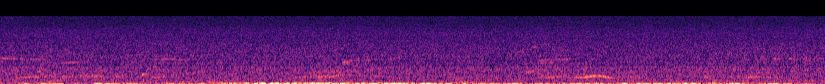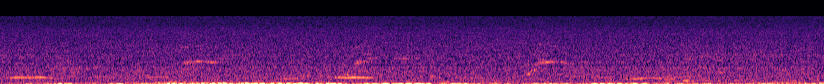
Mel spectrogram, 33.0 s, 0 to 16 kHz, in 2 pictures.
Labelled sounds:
0.0	0.3	humpback whale, 1.1 to 1.3 kHz
1.2	1.5	humpback whale, 0.93 to 0.99 kHz
6.8	7.1	humpback whale, 0.86 to 1.1 kHz
10.7	11.0	humpback whale, 0.86 to 1.1 kHz
20.2	20.8	humpback whale, 0.86 to 1.1 kHz
23.6	23.9	humpback whale, 0.83 to 1.1 kHz
24.5	24.7	humpback whale, 1.1 to 1.2 kHz
27.2	27.6	humpback whale, 0.80 to 1.1 kHz

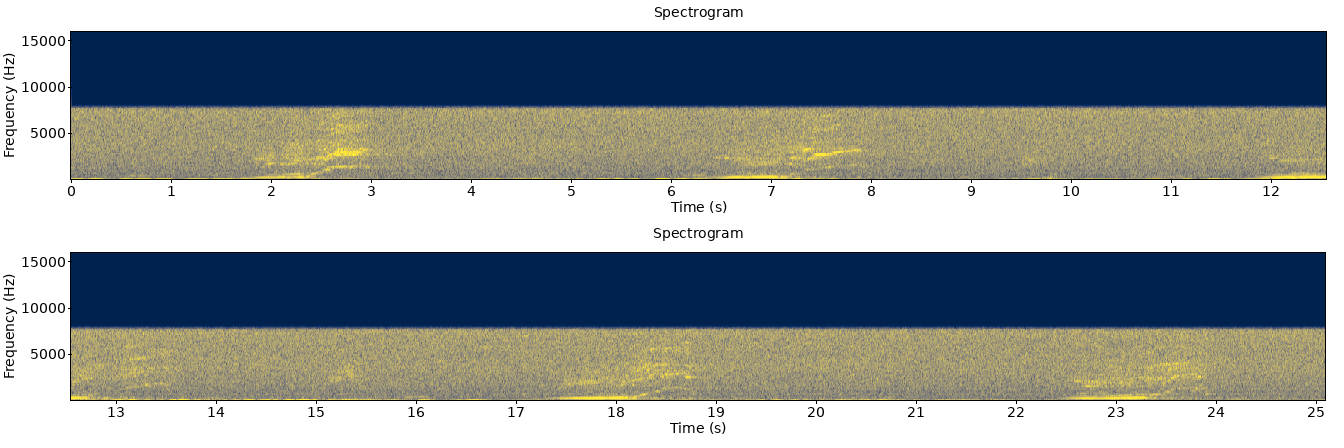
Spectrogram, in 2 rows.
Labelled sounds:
1.9	3.0	humpback whale, 1.2 to 3.4 kHz
7.1	8.0	humpback whale, 1.2 to 3.6 kHz
13.0	13.5	humpback whale, 1.4 to 3.2 kHz
17.6	18.7	humpback whale, 1.2 to 2.9 kHz
22.6	23.9	humpback whale, 1.2 to 4.1 kHz

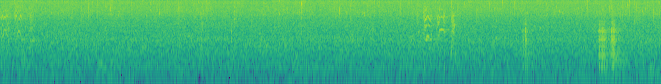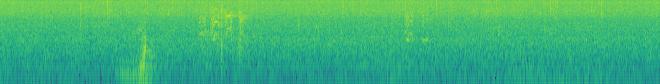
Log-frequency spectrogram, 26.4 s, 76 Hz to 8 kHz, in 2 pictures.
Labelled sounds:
8.7	9.0	humpback whale, 1.3 to 3.2 kHz
12.1	12.3	croaking sound likely from a nearby submerged object, 1.4 to 1.7 kHz
17.2	18.0	humpback whale, 1.1 to 3.4 kHz

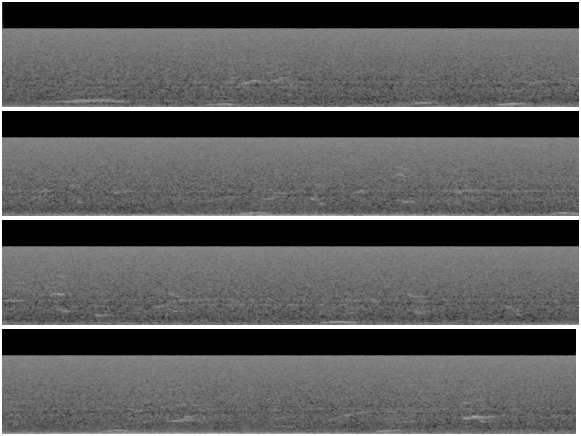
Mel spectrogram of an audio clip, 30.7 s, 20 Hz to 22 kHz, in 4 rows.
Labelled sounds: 3.1	3.5	humpback whale, 0.80 to 1.1 kHz

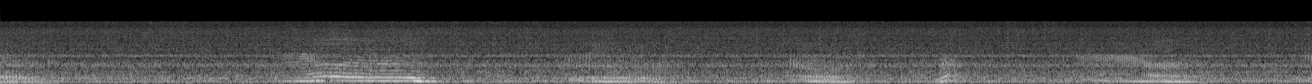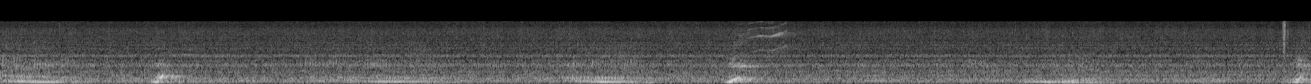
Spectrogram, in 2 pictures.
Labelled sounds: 3.2	4.0	humpback whale, 0.88 to 3.2 kHz
10.8	11.8	humpback whale, 0.78 to 1.5 kHz
20.4	21.1	humpback whale, 0.78 to 4.8 kHz

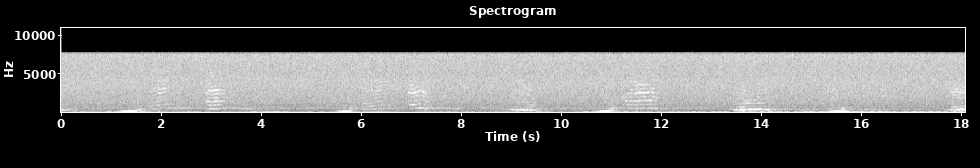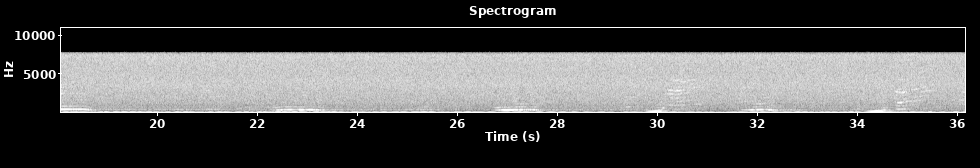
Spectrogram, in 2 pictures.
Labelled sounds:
1.8	2.3	humpback whale, 0.80 to 1.1 kHz
2.9	3.3	humpback whale, 0.90 to 3.0 kHz
6.9	7.3	humpback whale, 0.96 to 2.9 kHz
11.2	11.9	humpback whale, 0.96 to 3.7 kHz
13.8	14.1	humpback whale, 1.1 to 1.3 kHz
17.8	18.4	humpback whale, 0.80 to 2.8 kHz
30.2	30.6	humpback whale, 0.86 to 4.3 kHz
31.9	32.2	humpback whale, 1.1 to 1.2 kHz
34.7	35.5	humpback whale, 1.4 to 2.9 kHz

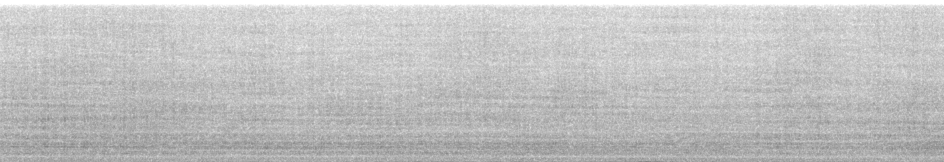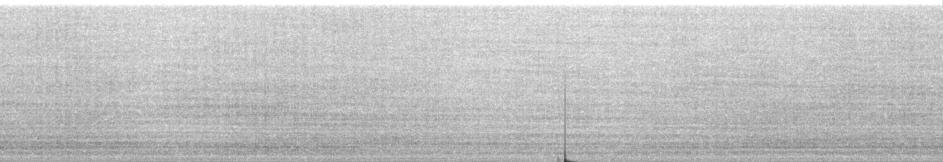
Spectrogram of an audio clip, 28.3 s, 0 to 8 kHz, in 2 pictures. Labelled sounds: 24.6	24.8	vessel noise, 5.2 to 5.4 kHz

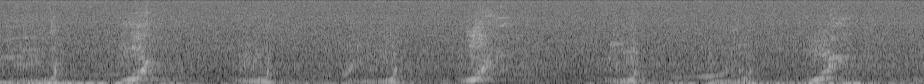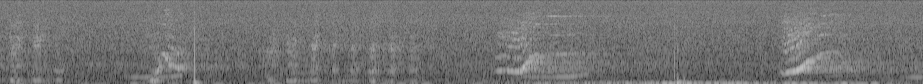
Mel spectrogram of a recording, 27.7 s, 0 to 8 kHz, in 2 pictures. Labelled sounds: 0.0	0.3	humpback whale, 0.93 to 2.0 kHz
1.9	2.1	humpback whale, 1.2 to 1.5 kHz
9.3	9.6	humpback whale, 1.1 to 1.4 kHz
12.1	12.8	humpback whale, 0.80 to 1.5 kHz
21.3	22.4	humpback whale, 0.80 to 4.4 kHz
25.6	26.5	humpback whale, 0.80 to 4.7 kHz

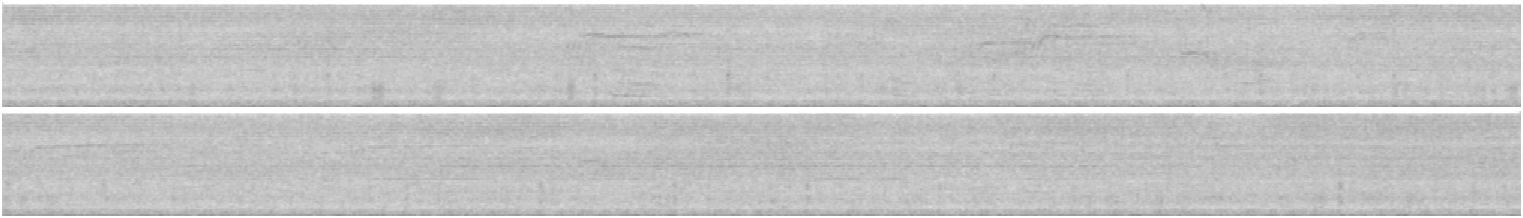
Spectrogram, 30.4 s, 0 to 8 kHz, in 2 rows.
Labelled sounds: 5.7	6.5	killer whale, southern resident, 4.5 to 5.7 kHz

